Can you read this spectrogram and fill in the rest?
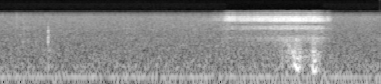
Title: Pheebs snoring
